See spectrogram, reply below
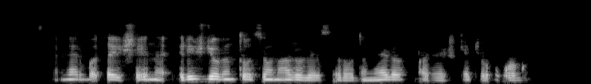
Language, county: Lithuanian, Tauragė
